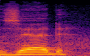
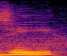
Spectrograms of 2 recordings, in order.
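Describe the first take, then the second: First: The letter is said the British way. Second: The letter is said the American way. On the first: "I'm a little bit of an Anglophile, so sometimes I say things like ... Z" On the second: "instead of Z"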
